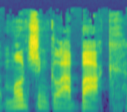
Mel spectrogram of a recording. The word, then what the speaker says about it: Mönchengladbach: I have a 0-3 loss to Borussia Mönchengladbach. I believe that's how you say it. – That's pretty good. – That's pretty close, good, yeah.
